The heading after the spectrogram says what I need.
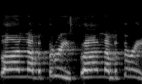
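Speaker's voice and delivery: very high-pitched, screamed call. Retelling what was screamed with the phone on mute: imitating own screaming. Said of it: "'cause I'm screaming".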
